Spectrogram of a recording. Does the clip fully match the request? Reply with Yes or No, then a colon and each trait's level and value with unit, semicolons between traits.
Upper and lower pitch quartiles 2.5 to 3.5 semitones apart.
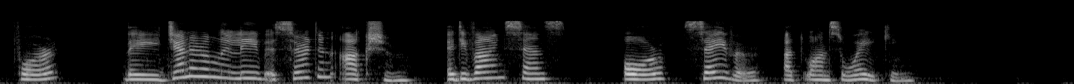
No: average, 4.7 semitones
